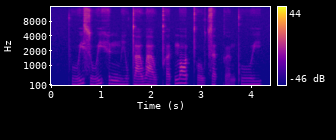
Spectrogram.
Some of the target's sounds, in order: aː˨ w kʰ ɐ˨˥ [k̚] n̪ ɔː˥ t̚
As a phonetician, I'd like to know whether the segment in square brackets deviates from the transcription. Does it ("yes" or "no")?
yes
